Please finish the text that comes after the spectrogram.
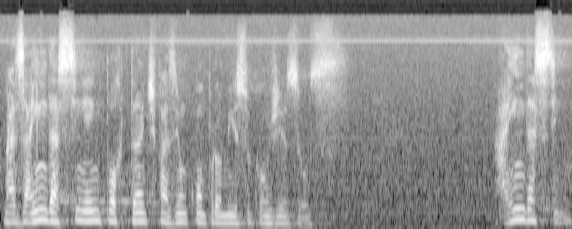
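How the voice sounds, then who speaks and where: A man with a Brazilian Portuguese accent preaching a sermon as pastor, swinging from loud shouting to hushed, quiet speech. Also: medium pitch, unhurried, slight background noise. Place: church sanctuary. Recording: long church reverb with soft instrumental music.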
